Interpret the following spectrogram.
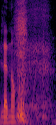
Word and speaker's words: Lannan: On a eu un membre de sa famille tout à l'heure qui est venu nous voir, on prononçait Lanen et c'est Lannan.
